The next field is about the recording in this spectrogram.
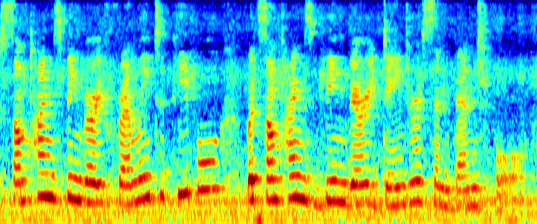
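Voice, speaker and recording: A woman's fairly high voice in an American accent, lively in intonation, with audible room echo. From United States. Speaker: folklore channel host. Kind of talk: scripted narration.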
